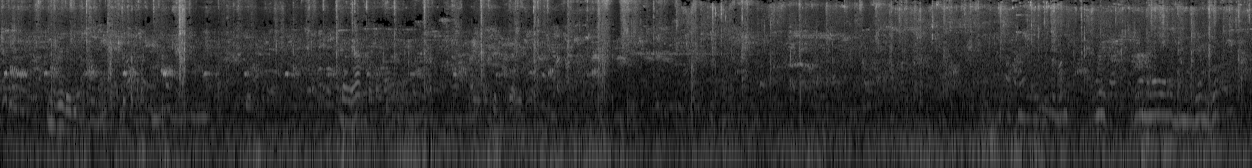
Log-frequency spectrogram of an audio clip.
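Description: Footsteps shuffle on a paved path outdoors.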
